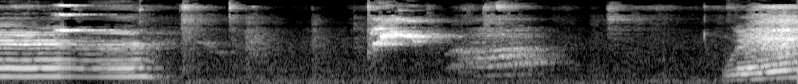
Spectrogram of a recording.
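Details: A pet female rescue cockatoo, showing off and obsessed with a visiting cockatiel kept in its carrier, gives harsh, harmonic-rich screams with a brief high whistle between them. She screams whenever she can't be close to the cockatiel.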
